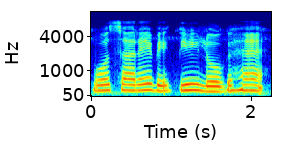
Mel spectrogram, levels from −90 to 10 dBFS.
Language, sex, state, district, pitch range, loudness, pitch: Hindi, female, Jharkhand, Palamu, 215-230 Hz, -13 LUFS, 225 Hz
